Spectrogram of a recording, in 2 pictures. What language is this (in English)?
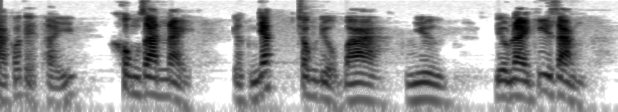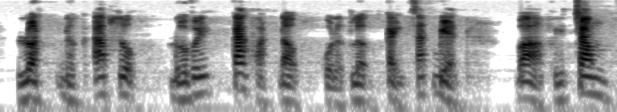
Vietnamese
